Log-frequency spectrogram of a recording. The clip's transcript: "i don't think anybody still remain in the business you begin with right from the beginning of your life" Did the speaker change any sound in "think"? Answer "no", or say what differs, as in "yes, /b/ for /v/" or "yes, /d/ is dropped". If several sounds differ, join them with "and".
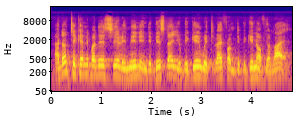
yes, /t/ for /θ/ and /ŋ/ is dropped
